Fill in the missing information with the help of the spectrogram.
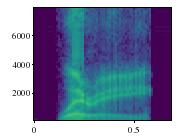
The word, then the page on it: wary: British English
